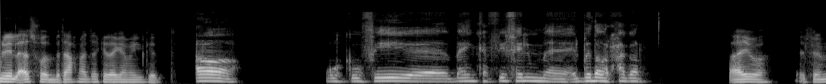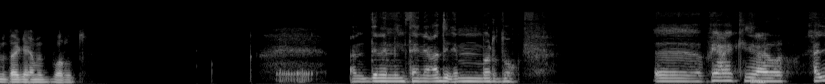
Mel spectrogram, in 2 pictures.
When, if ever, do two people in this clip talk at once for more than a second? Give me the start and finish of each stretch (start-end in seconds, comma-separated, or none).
none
